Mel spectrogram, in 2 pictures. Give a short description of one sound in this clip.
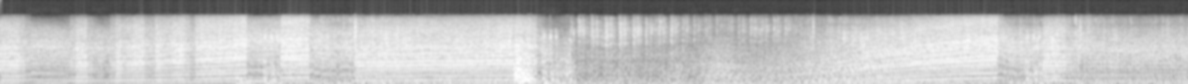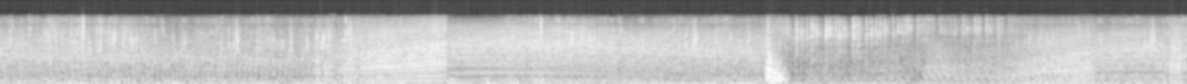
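A car engine revs up and down in rising and falling surges.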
